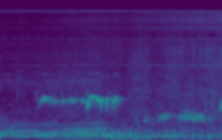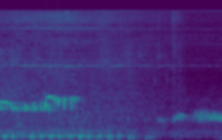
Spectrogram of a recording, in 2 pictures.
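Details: Local wild zebra dove's rolling coo song, two pulsed phrases then softer lower notes, heard through heavy low rumbling noise and steady hiss.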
